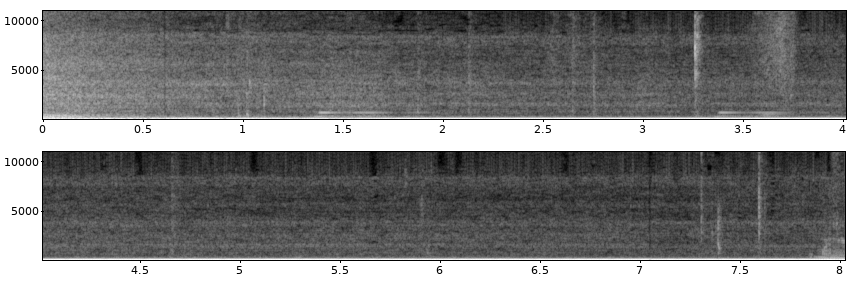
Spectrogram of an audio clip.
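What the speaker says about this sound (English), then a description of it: "Let's go ahead and turn the car on." A Porsche Cayenne's engine settles into a steady, low idle rumble that fills the whole stretch, with a heavier burst of turnover at the very start and a few faint clicks over the top.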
